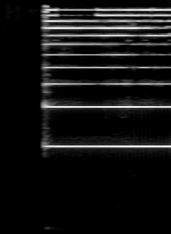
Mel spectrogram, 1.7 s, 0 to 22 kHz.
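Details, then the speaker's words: E Vader electric bike on Sabvoton 100 A controller, replaced wheel; clean high whine at one pitch with barely any throttle, all it will do; cause unknown, motor dislikes both Sabvoton controllers, fine on stock wheel. "folks that's barely any throttle you hear that that's all that thing wants to do on the 100"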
